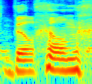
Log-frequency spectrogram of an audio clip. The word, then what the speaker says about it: Wilhelm: __ ] um because that's how you pronounce the W in the German language it's Wilhelm Damien Rosenwald I feel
